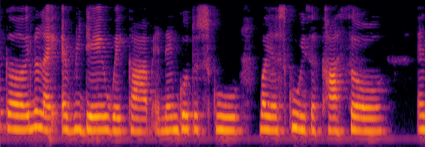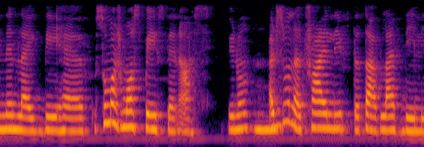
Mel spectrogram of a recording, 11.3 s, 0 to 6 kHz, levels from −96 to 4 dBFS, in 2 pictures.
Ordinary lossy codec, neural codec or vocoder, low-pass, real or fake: none; none; 5.4 kHz; real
